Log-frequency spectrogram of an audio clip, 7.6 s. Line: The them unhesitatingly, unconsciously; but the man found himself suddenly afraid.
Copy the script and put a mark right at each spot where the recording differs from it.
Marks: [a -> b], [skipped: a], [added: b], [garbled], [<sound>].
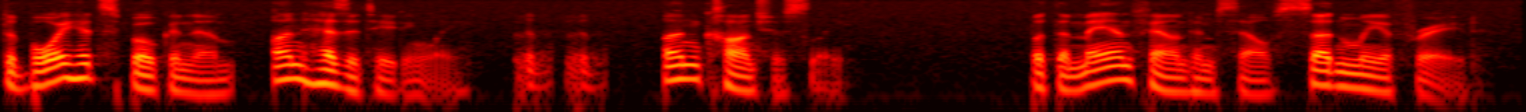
The [added: boy had spoken] them unhesitatingly, [laugh] unconsciously; but the man found himself suddenly afraid.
